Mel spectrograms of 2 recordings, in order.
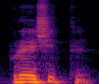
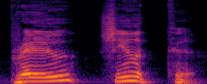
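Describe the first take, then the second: First: The sounds are run together in a compressed form. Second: Each letter sound is voiced separately, ending in 'tu'. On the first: "서양 애들이 읽는 식으로" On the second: "자모 체계로만 그렇게 내는 거예요"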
